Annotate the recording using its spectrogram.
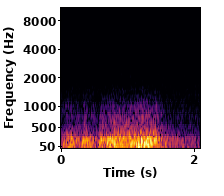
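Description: Deep rolling thunder rumble that swells over about a second and a half, then slowly fades.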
